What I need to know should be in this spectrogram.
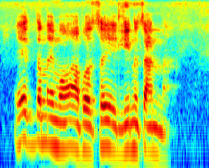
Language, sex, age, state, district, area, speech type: Nepali, male, 45-60, West Bengal, Kalimpong, rural, spontaneous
